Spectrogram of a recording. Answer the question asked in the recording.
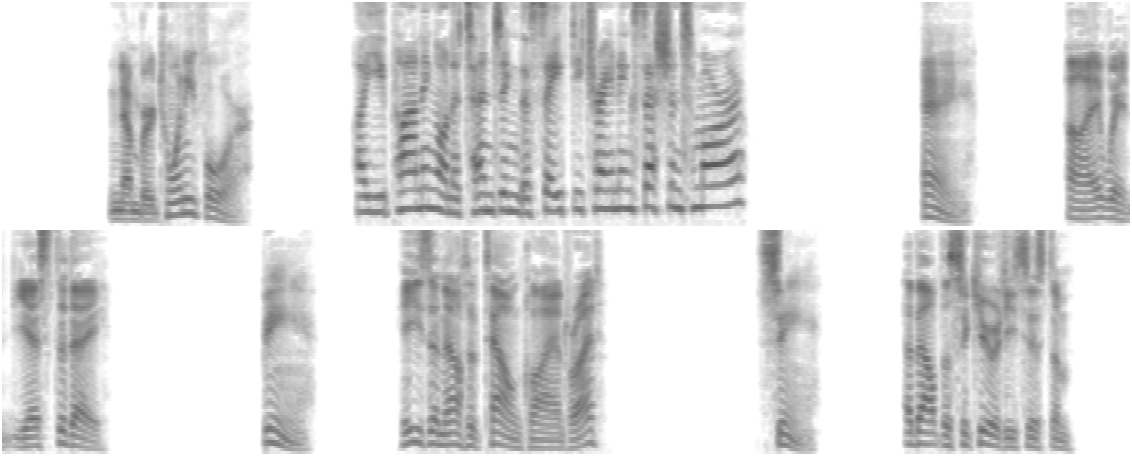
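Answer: A: I went yesterday.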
